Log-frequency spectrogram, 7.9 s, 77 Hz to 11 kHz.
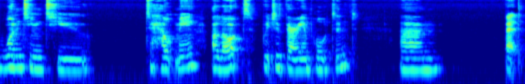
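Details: Young woman with chronic aphasia from a stroke at age 18, now 11 years post-stroke, speaking conversationally; aphasia.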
